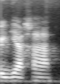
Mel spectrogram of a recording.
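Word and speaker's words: Яга: It's just a different sort of sound to that second syllable of Yaga or Yaha.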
